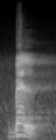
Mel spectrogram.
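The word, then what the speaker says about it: Belle: आप, तो straight of बेल, BELL, यू can pronounce it बेले और बेल, स्ट्रेट ऑफ बेल।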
